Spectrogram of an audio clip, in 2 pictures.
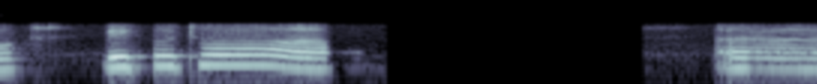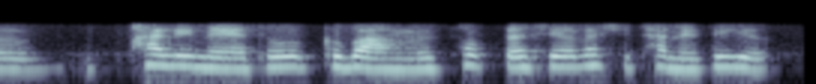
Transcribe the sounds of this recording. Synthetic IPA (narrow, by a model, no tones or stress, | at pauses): bekʰɯtʰɔ | pʰalinajatʰɔkɯbaŋɯsɔp̚tasialasitʰanajzɯjɯ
